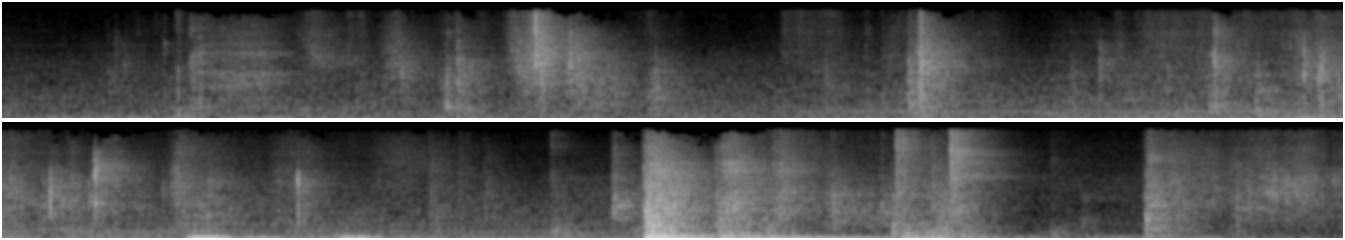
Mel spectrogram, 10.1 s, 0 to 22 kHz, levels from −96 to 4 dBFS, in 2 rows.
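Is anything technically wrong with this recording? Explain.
Yes. From 7.86 s to the end at 10.06 s there is sample clock jitter. The converter's timing wanders by something on the order of 10 microseconds, so each sample lands slightly early or late. The resulting error is worst where the waveform changes fastest and sits roughly 10 dB below the sound itself, giving a grainy hiss. Unlike steady background noise, this roughness swells on loud, bright passages and disappears in quiet gaps.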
